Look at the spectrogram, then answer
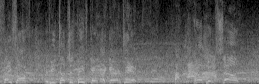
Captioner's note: laughs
